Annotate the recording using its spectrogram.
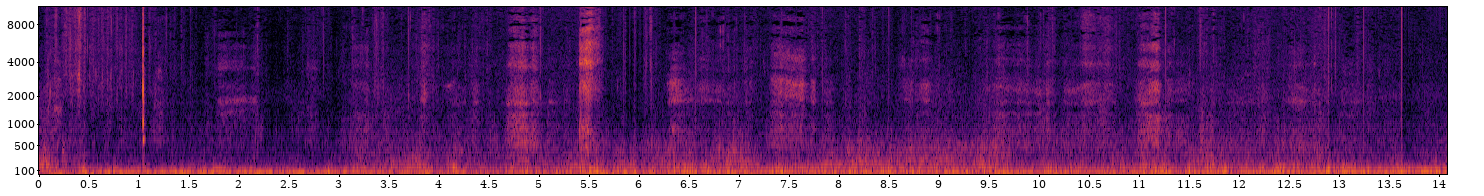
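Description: Wind buffeting the camera microphone outdoors, a loud steady low rumble.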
